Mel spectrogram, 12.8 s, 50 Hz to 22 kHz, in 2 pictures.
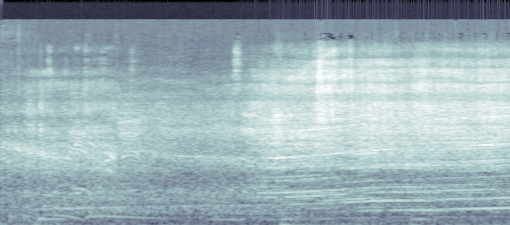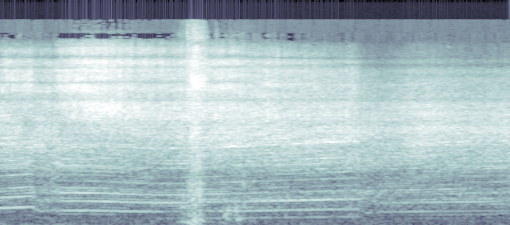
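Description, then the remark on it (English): A Sauber C11 race car engine screams as it accelerates, its pitch climbing in repeated sweeps through several gear changes, loud, with a brief sharp burst near the end. “Sauber C11?”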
